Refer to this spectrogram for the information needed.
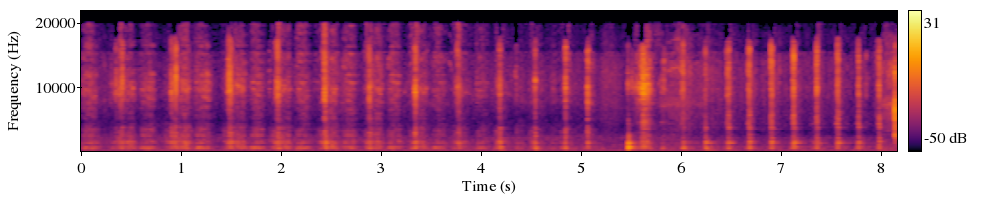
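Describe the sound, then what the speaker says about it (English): A kitchen knife rapidly minces destemmed fresh rosemary on a wooden board, producing a steady run of close, crisp chops and rasping strokes with no talk. "I've already removed the woodier stem off that rosemary, and I'm going to make sure that I mince this kind of pretty fine"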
